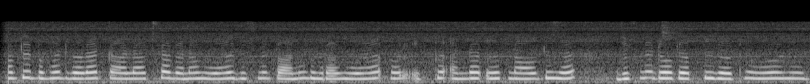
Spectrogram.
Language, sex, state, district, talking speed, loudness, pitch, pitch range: Hindi, female, Bihar, Darbhanga, 200 wpm, -15 LUFS, 275 Hz, 265-285 Hz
